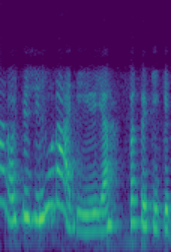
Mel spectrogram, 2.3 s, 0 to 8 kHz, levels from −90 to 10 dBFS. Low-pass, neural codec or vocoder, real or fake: 7.2 kHz; vocoder, 44.1 kHz, 80 mel bands, Vocos; fake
